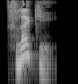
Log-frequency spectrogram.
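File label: "flecky", British English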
